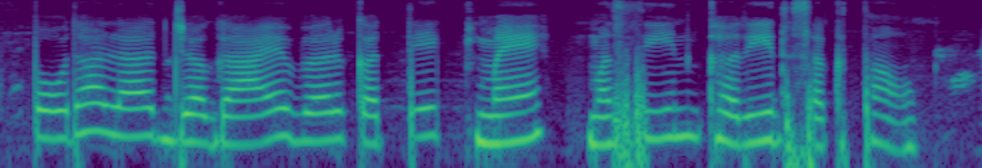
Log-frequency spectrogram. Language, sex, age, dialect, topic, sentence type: Chhattisgarhi, female, 18-24, Northern/Bhandar, agriculture, question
